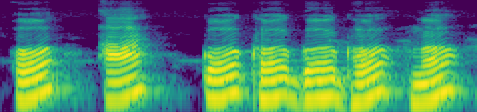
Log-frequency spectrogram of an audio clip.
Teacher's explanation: अ, आ, क, ख, ग, घ, ङ, ह और विसर्ग से इन सब का उच्चारण कंठ से होता है।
